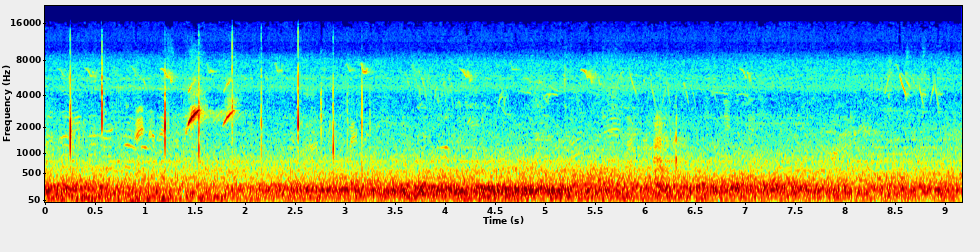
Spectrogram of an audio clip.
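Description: Birds chirping in short high calls, with a louder squawking pair of calls about a second and a half in, over a steady low rumble.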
